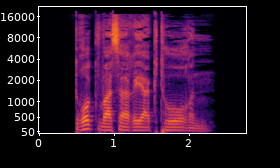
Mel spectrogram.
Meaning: plural of Druckwasserreaktor
- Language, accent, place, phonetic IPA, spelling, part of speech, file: German, Germany, Berlin, [ˈdʁʊkvasɐʁeakˌtoːʁən], Druckwasserreaktoren, noun, De-Druckwasserreaktoren.ogg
